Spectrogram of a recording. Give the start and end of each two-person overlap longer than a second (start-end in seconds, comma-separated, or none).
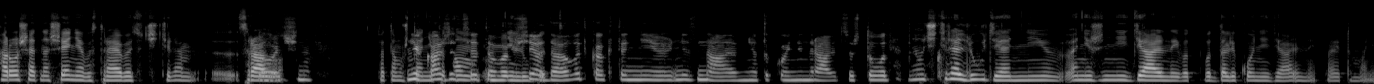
4.1-5.5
